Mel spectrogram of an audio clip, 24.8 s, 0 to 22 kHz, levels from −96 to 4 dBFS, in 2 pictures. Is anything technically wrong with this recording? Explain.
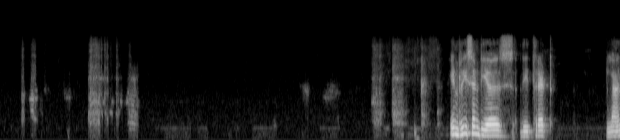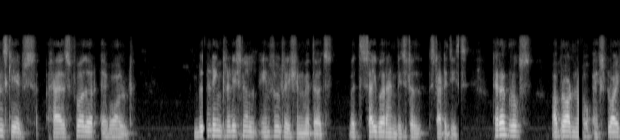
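Yes. Two faults can be heard.

The whole clip passes through the AMR wideband (HD Voice) codec. The speech has a rough, raspy grain that is plainly audible. That texture fits the low 8.85 kbit/s mode. AMR-WB rebuilds speech below 6.4 kHz from pulses driving a vocal tract model. It then fills 6.4 to 7 kHz with shaped noise. At this rate the pulse coding is too coarse, so the rasp remains.

There are lost AMR speech frames at three points: 16.46 to 16.65 s, 21.57 to 21.65 s, and 23.98 to 24.16 s. The first comes just before "traditional infiltration methods with". Radio errors corrupted these frames. The decoder filled the gaps by repeating its last good pitch and vocal tract settings at falling gain. The sound briefly smears and fades. It then returns weak and rough. The first and last gaps fit about four frames. The middle one fits about two.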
